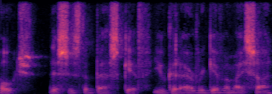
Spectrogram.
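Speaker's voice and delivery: whispered words. Coach retelling what a player's mother whispered in his ear, whisper. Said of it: "she whispers in my ear".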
